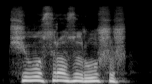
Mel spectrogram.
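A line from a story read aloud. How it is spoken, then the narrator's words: Offended objection. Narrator (Russian): обиженно возразил я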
